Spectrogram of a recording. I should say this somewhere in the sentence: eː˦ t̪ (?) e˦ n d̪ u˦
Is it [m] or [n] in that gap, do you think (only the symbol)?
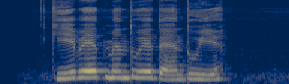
m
